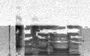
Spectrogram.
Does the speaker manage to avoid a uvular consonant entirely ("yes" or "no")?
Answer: yes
